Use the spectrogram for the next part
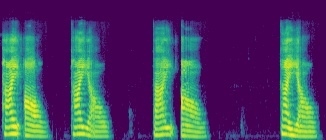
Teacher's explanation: You can really hear the blending of the vowels as you say it faster and faster. You know, it goes from thayao to thayao.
